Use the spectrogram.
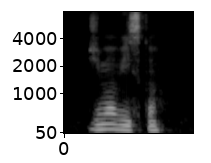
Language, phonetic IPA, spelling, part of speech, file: Polish, [ˌʑĩmɔˈvʲiskɔ], zimowisko, noun, LL-Q809 (pol)-zimowisko.wav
